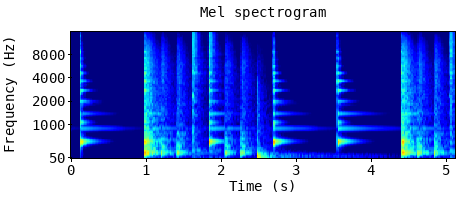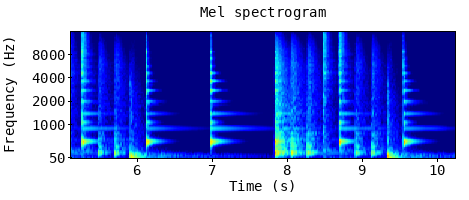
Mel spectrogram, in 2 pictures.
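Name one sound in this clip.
Electronic drum pads are struck with sticks in quick bursts of beats.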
